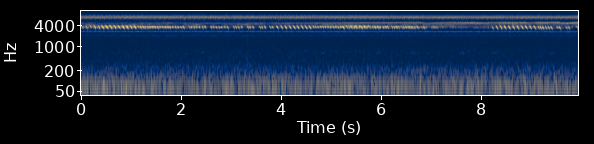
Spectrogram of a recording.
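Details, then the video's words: Many insects chirping together in a Jeju buckwheat field at Ora-dong, Jeju Island, South Korea; shrill, rapid pulsed trills stack in several high bands, pulsing about four times a second, a constant rural night-field texture. "제주 메밀밭의 풀벌레 소리"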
